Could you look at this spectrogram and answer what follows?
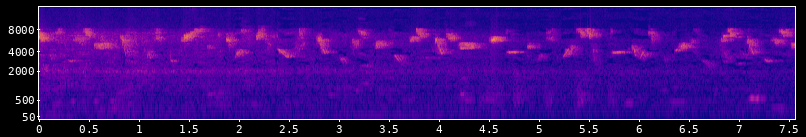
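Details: Early-morning birdsong in the Samunaber residence area around Gondar, Ethiopia, in 2017, heard from a balcony: a dense run of bright, high chirps and short twittering notes, several voices overlapping almost continuously, with a faint low hum underneath.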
